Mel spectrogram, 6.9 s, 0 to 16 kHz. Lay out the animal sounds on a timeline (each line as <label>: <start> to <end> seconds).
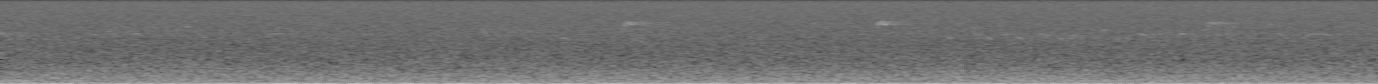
unidentified call: 3.0 to 6.9 seconds
Purple Finch (Haemorhous purpureus): 4.6 to 6.7 seconds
